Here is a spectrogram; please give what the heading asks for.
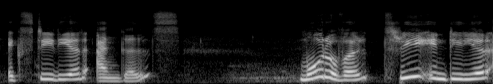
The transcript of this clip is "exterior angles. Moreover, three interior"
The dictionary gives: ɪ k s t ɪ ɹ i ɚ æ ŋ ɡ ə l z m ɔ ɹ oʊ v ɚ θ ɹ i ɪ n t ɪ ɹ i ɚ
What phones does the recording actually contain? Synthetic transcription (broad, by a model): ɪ k s t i ɹ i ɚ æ ŋ ɡ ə l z m ɔ ɹ oʊ v ɚ t ɹ i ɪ n t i ɹ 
